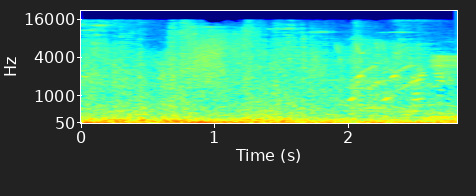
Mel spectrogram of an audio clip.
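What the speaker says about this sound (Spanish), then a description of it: "Vamos a lanzarle cohetes." Rocket launches and explosions in the Titanfall video game, a dense burst of booming blasts and mechanical clatter lasting a few seconds, loud and close.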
